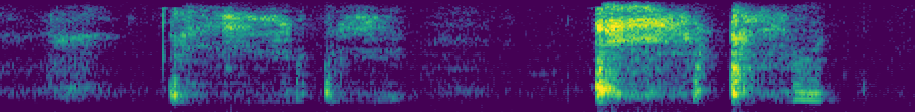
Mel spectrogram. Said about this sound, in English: Excuse me, I still have a cough.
